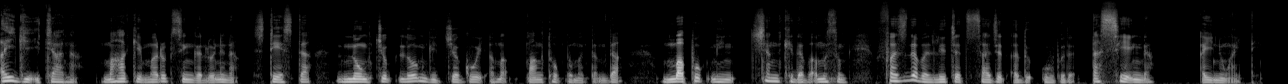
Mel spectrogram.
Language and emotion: Manipuri, sad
